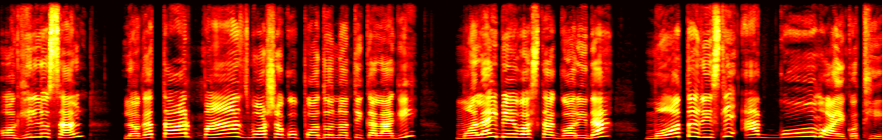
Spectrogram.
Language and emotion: Nepali, angry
